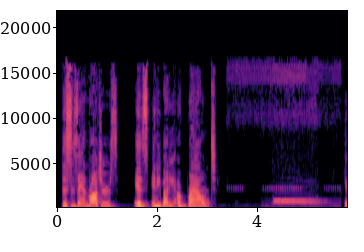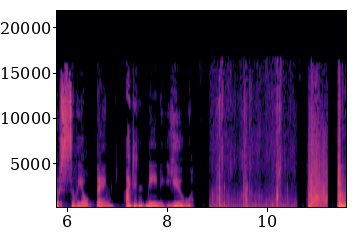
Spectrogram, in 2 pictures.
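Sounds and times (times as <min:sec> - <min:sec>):
speech: 0:00.1 - 0:03.3, 0:05.8 - 0:08.6
soft footsteps in a cemetery at night: 0:08.8 - 0:11.0.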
